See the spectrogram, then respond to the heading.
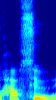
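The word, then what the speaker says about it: Hausu: nobuhiku obayashi it's house so how su is the italian japanese pronunciation of the film this is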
